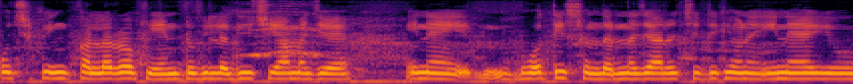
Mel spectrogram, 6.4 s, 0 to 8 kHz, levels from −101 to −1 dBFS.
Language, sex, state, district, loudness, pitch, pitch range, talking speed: Garhwali, female, Uttarakhand, Tehri Garhwal, -25 LUFS, 205 Hz, 200-215 Hz, 185 wpm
